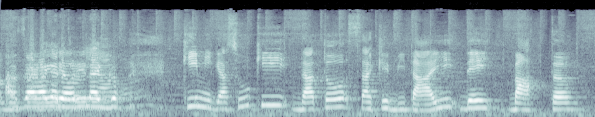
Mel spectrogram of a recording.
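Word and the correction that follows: BAAD: Bad. Dei Bad. L'ho detto bene, vero?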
